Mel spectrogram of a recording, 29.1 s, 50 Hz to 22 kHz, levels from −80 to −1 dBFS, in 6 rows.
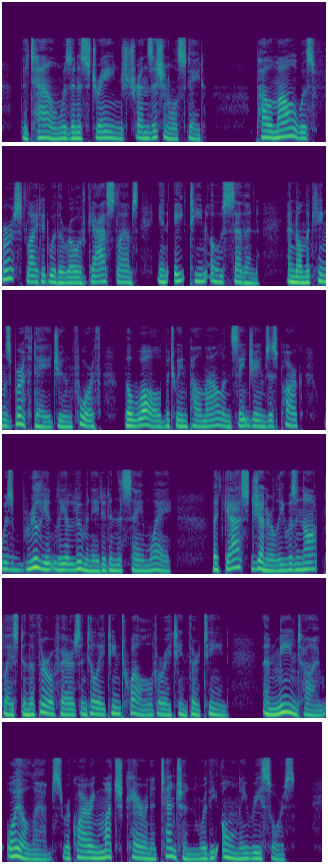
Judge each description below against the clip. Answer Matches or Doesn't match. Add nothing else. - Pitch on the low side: Doesn't match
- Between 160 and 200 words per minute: Doesn't match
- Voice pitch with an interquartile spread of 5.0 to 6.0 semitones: Doesn't match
